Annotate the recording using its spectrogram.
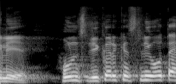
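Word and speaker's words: Hunsdiecker: बोले मेरे साथ प्रोनाउंस करिए, हुन्स-डिकर रिएक्शन.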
